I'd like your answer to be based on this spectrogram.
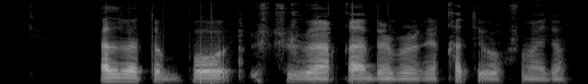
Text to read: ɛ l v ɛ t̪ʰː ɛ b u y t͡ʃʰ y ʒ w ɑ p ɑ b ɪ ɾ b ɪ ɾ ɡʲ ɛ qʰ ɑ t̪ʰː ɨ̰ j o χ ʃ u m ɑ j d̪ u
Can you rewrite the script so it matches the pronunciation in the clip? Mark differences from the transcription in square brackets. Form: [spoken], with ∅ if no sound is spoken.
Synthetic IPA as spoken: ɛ l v ɛ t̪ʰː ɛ b u y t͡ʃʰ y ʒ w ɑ [q] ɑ b ɪ ɾ b ɪ ɾ ɡʲ ɛ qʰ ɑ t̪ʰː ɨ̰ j o χ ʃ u m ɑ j d̪ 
